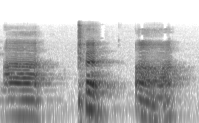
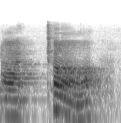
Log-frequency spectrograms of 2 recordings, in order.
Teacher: there's a silent bit before the t, and then there's a burst of air. So it's not a continuous thing that you're saying. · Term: stops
